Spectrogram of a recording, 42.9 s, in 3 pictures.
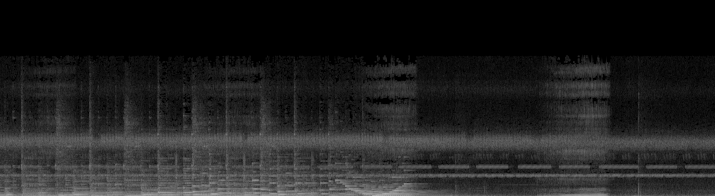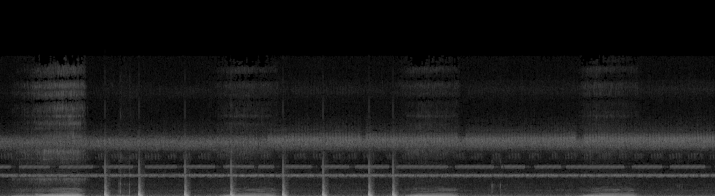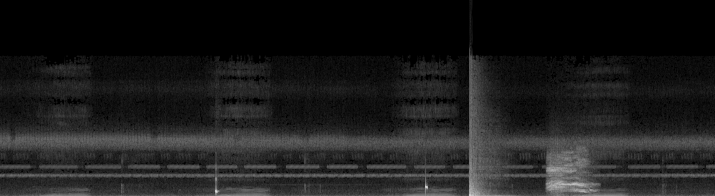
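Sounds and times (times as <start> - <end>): high cricket-like chirring: 0.0 - 42.9
loud bang: 38.0 - 39.2.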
